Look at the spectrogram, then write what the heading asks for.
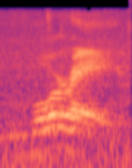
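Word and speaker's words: mores: Look, more serious is a serious norm called a moray. Moray. I know it's written like more, but if it's a norm, it's pronounced more.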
